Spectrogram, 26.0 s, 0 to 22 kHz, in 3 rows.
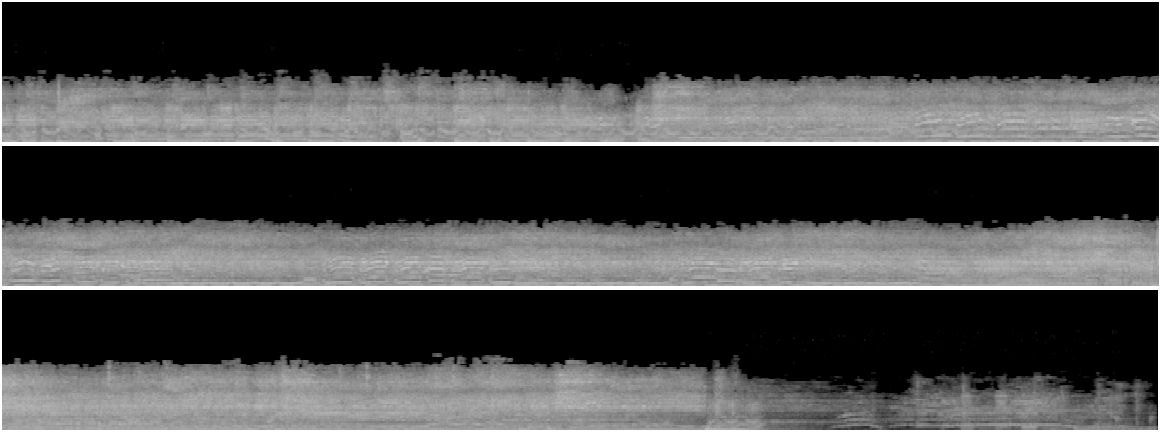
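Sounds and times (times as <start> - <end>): steady drumbeat: 0.0 - 10.4, 11.1 - 23.3
held low chord: 0.0 - 23.4
electric guitar soloing: 0.0 - 26.0.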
